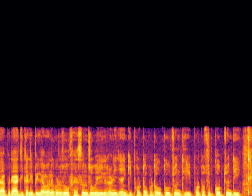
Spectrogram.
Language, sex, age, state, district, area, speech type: Odia, male, 45-60, Odisha, Jajpur, rural, spontaneous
